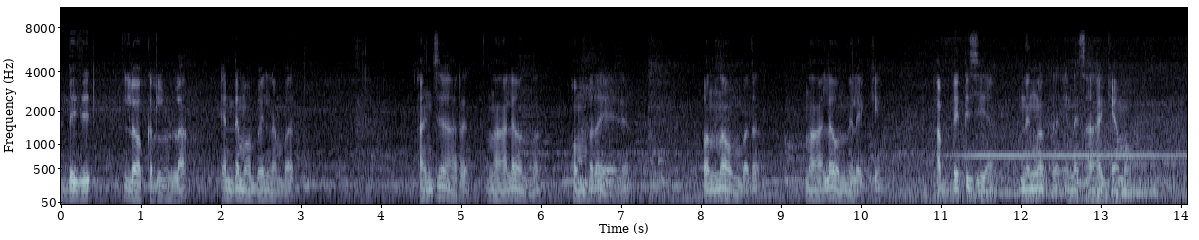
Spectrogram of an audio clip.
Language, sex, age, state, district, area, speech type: Malayalam, male, 30-45, Kerala, Idukki, rural, read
